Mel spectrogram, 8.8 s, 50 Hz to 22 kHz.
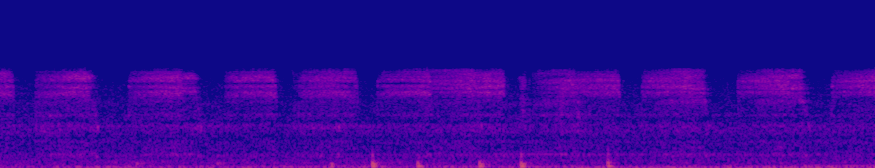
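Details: Owls at 5:50 AM on March 26, 2016, with a gopher and a mouse; about ten harsh hissing screeches in regular succession, each roughly half a second, with soft scuffling knocks beneath.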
